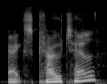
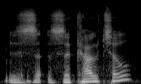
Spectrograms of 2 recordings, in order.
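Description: First: The word starts with a 'ks' sound. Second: The word starts with a 'z' sound. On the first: The speaker calls it wrong. "Don't pronounce the X" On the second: The speaker calls it right. "But pronounce more of a Z"

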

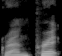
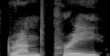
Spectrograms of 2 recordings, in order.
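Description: First: The final x of Prix is pronounced. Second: The final x of Prix is silent. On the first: The speaker calls it wrong. "not Grand Prix, but I'm saying it as it's written" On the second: The speaker calls it right. "Apparently it's Grand Prix"

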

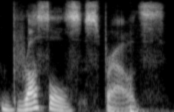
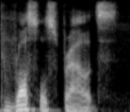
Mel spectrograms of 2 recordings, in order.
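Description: First: The s at the end of Brussels is pronounced. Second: The s at the end of Brussels is dropped. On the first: The speaker calls it right. "They are called Brussels sprouts" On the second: The speaker calls it wrong. "and not Brussels sprouts"

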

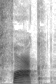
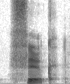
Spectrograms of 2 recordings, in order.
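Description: First: The vowel is an open, a-like American sound. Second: The vowel is the Dutch u as in kruk. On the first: It tries to sound as American as possible. "proberen om hun fuck zo Amerikaans mogelijk te laten klinken en daarom iets zeggen dat klinkt als fuck" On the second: A cozy Dutch curse for small irritations. "mensen die gewoon fuck zeggen met de van kruk"

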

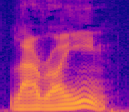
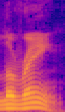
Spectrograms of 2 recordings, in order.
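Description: First: The name has a Spanish pronunciation. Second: The name has an English pronunciation. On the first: The speaker calls it right. "is pronounced Larraín" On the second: The speaker calls it wrong. "rather than Lorraine, ... like Lorraine Kelly"

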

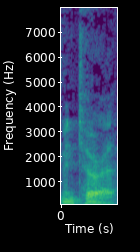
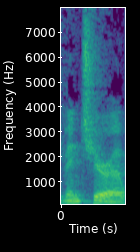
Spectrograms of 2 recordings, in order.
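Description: First: The t is said as a clear t. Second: The t is said like a ch sound. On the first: This is the American way of saying it. "in the movies I noticed they said Ventura" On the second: This is the New Zealand way of saying it. "all my life I've said Ventura"

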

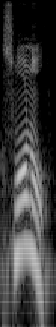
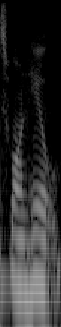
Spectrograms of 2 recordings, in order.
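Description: First: The name is run together as one word. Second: The name is said as two separate words. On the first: The speaker calls it right. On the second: The speaker calls it wrong.

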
